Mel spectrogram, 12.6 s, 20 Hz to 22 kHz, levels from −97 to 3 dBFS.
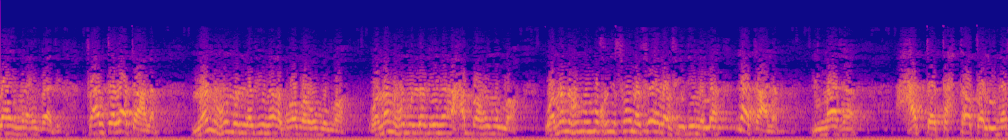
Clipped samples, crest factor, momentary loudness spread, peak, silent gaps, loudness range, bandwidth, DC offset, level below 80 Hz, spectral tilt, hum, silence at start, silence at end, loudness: under 0.1%; 16 dB; 10 LU; -6 dBFS; none; 1 LU; 8 kHz; 2%; -40 dBFS; -7 dB/octave; none; 0 s; 0 s; -23 LUFS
